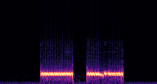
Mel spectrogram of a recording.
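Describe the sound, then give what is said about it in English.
A telephone ringing tone sounds in two loud, steady buzzing bursts with a short gap between them, heard clearly on the line with no voices around it. “Doesn't sound like they have a real phone either.”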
